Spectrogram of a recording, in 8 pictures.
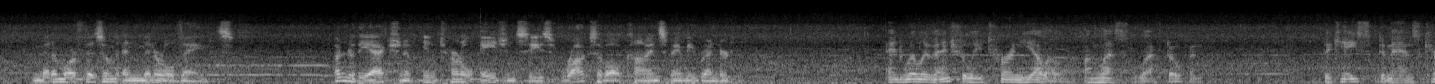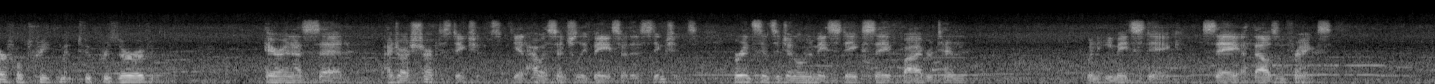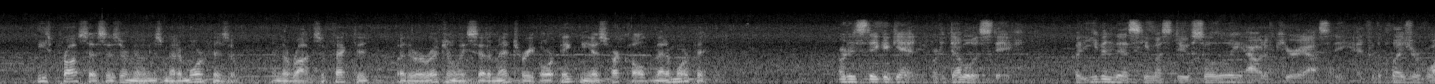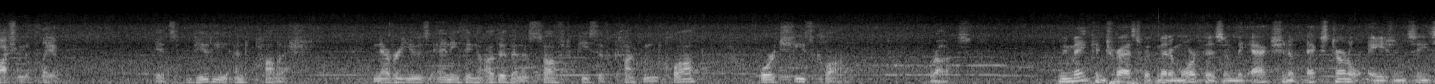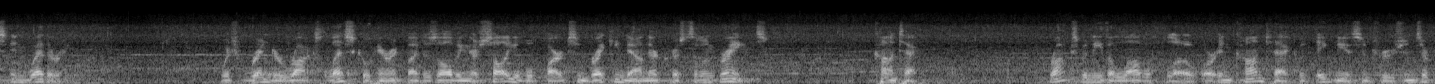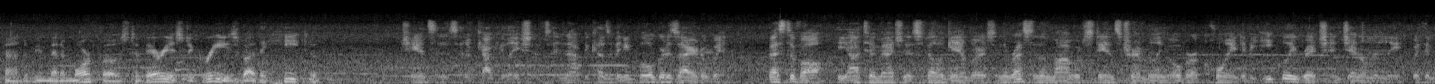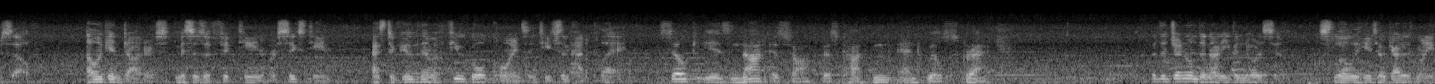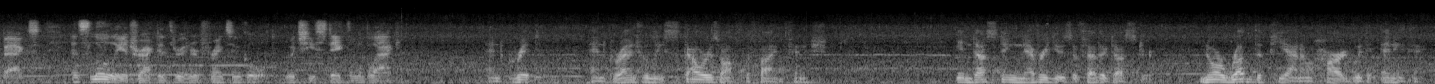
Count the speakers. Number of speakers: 3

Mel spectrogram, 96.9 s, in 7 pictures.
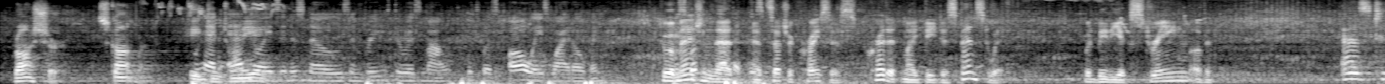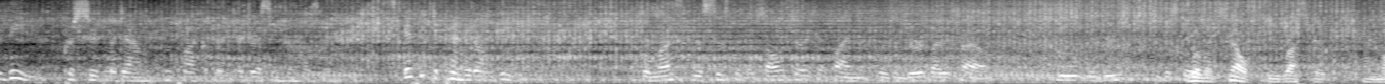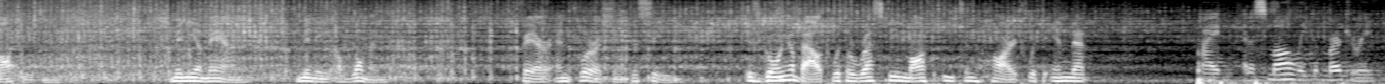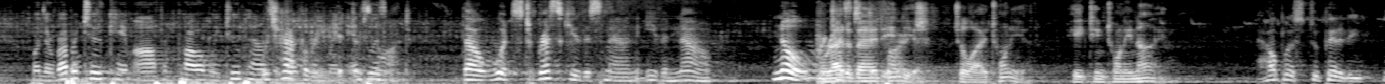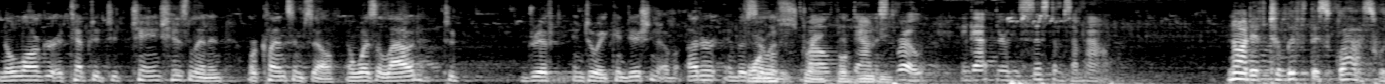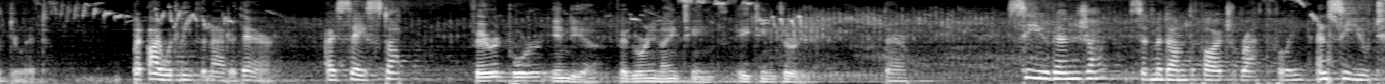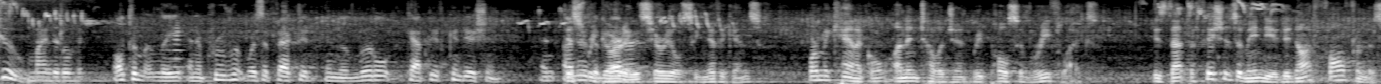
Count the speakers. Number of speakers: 6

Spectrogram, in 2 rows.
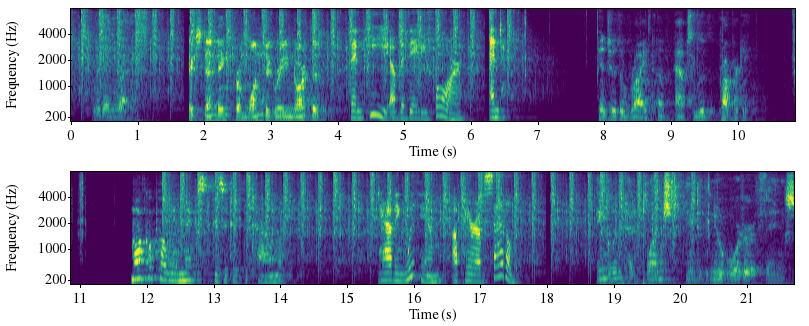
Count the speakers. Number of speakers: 5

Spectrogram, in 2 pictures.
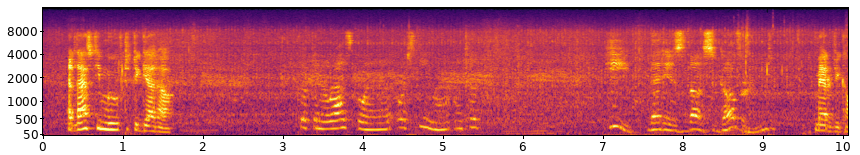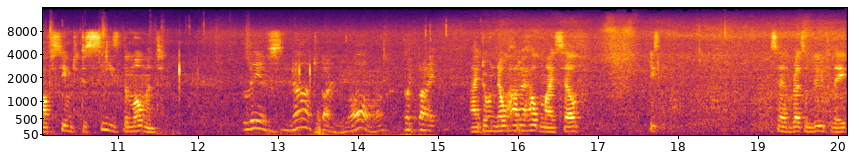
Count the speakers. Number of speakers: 3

